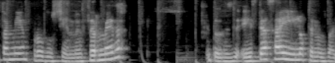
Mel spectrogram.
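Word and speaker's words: açaí: Tenemos al azaí, que se escribe acai.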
